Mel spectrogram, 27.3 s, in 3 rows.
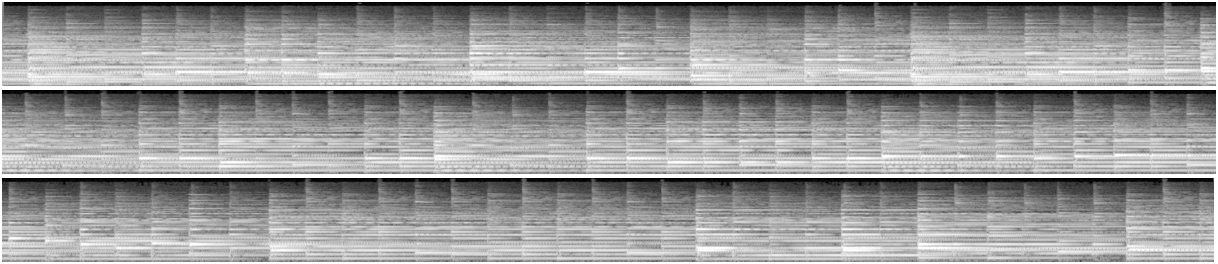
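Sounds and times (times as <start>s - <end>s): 
piano piece in F minor: 0.0s - 27.2s.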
